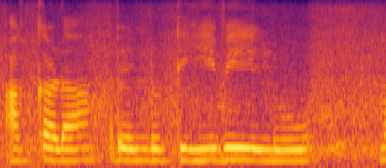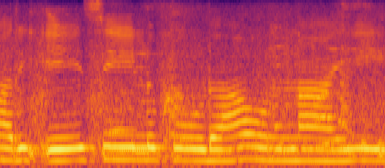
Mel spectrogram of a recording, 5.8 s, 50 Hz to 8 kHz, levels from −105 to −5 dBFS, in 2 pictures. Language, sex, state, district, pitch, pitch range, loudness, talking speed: Telugu, female, Andhra Pradesh, Annamaya, 205 Hz, 200-210 Hz, -18 LUFS, 70 wpm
